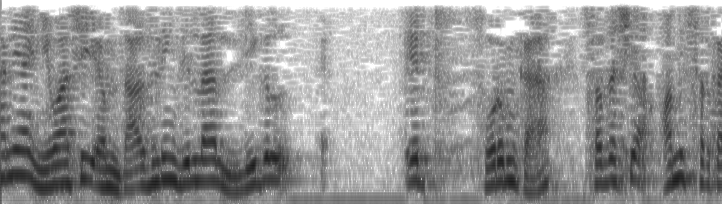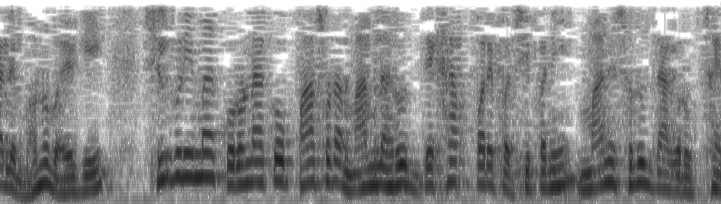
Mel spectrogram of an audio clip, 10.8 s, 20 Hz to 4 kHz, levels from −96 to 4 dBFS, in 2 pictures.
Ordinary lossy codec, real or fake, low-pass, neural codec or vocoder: none; real; 3.6 kHz; none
